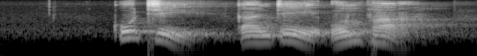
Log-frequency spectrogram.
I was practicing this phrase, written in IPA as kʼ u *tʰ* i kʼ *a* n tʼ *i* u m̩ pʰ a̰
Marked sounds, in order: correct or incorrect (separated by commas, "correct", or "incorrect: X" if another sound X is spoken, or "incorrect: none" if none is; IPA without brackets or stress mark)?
correct, correct, correct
